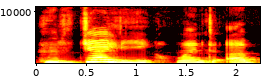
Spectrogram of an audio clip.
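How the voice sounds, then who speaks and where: A woman reading a children's story aloud in a deliberate, carefully phrased way with frequent pauses. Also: high-pitched, a little mellow. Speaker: children's storybook reader, channel host.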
